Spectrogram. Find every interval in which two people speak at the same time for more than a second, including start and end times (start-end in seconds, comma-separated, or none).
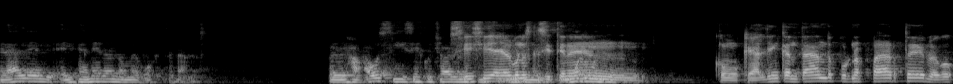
4.5-6.4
